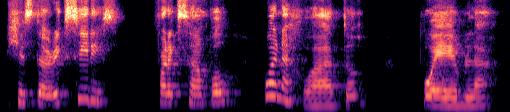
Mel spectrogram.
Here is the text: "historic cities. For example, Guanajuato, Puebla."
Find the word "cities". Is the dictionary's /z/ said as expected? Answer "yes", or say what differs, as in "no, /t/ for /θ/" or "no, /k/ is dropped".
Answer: no, /s/ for /z/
